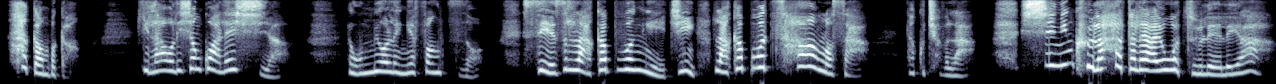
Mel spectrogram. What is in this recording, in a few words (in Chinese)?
上海人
